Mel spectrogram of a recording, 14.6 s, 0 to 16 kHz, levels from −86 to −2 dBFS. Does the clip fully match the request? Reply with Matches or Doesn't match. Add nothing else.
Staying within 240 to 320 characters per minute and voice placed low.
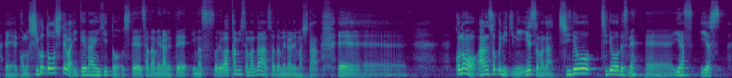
Doesn't match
